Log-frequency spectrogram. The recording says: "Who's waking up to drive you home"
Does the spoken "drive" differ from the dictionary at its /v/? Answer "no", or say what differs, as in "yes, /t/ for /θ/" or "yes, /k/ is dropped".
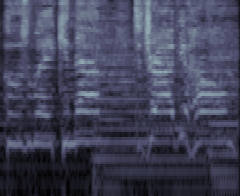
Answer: no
